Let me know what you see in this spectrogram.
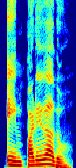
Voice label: "emparedado", Spanish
